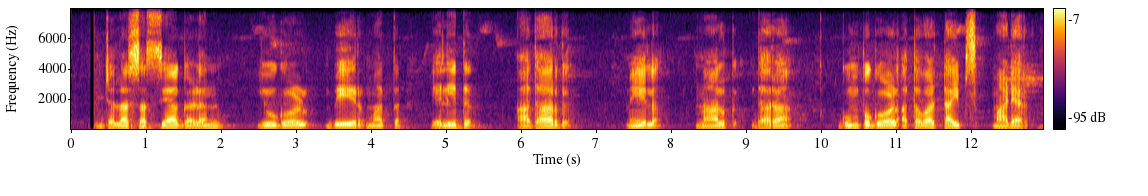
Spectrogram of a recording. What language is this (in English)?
Kannada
